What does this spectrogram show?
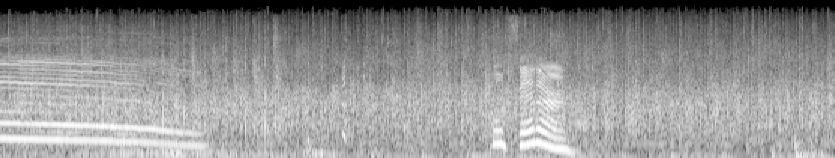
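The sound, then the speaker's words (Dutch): Steady applause welcoming a guest fills the whole stretch, opening with a long falling cheer. A voice briefly speaks partway through while the clapping continues. “Ja, zo hoort het als je met het gast. Applausje.”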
